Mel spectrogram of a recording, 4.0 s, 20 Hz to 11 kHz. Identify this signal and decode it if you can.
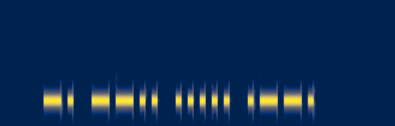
Morse code, heard as a keyed tone, about 20 wpm, 700 Hz. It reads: NZ5P
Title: USA Call Signs - 4 Characters - Repeated 2x - 20wpm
